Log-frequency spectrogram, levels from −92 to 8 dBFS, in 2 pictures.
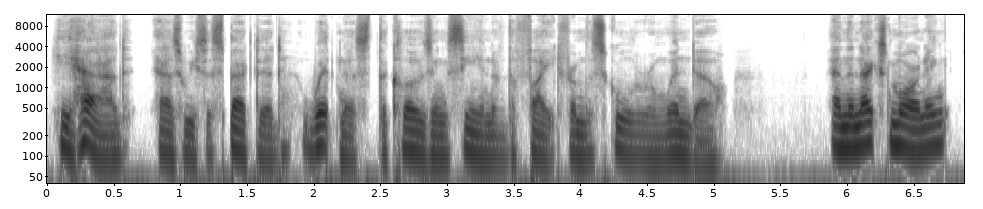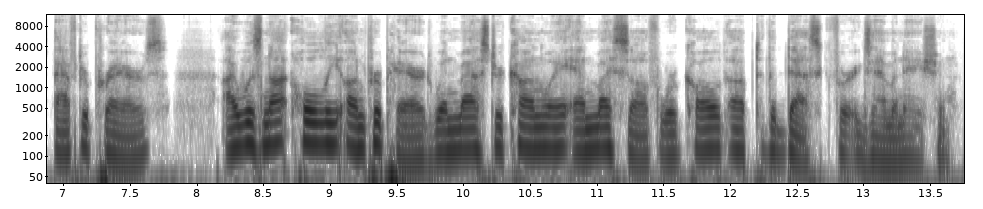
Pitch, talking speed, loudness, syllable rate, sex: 115 Hz, 180 wpm, -18 LUFS, 5.2 syllables/s, male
